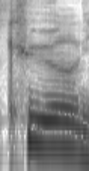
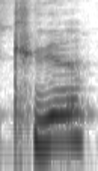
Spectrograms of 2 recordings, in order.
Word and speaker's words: kühl: We have perhaps some pronunciation stuff, so it's Kühl. The Ü is this U with the double shits, fly shits on top of it. And the H is silent and makes the Ü longer.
